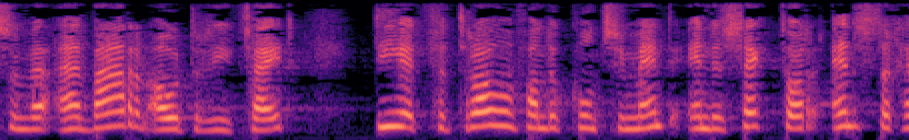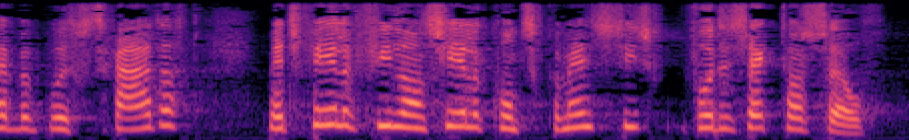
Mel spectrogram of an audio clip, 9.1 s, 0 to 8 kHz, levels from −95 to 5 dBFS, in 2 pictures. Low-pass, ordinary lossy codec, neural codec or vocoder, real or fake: 7.2 kHz; none; none; real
